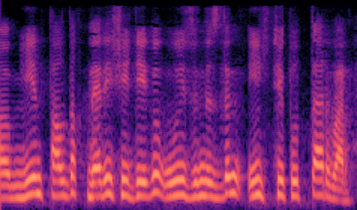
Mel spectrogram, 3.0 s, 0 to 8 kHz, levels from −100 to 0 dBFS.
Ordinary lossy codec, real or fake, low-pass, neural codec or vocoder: AAC, 32 kbps; fake; 7.2 kHz; autoencoder, 48 kHz, 32 numbers a frame, DAC-VAE, trained on Japanese speech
